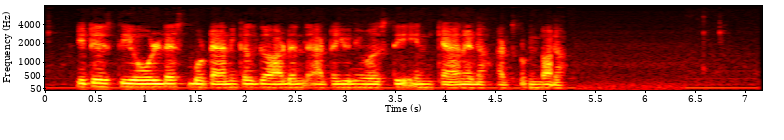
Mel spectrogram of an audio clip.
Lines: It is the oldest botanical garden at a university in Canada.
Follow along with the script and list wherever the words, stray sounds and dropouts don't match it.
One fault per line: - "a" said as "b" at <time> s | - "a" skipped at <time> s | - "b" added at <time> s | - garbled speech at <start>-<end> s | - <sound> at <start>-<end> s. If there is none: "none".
- garbled speech at 4.6-5.3 s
